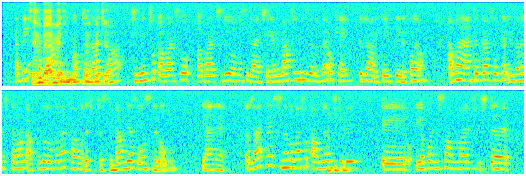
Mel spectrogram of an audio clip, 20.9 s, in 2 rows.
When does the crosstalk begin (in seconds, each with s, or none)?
0.5 s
